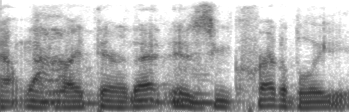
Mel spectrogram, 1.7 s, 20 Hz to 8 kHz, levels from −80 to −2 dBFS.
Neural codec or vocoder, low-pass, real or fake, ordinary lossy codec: codec, 16 kHz, 16 kbps, FreqCodec, smaller model; 7.2 kHz; fake; Opus, 16 kbps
